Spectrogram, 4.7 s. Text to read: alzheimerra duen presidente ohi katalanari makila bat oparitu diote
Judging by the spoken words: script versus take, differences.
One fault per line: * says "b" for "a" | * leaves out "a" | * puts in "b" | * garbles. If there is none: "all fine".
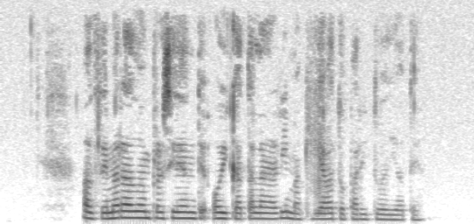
all fine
